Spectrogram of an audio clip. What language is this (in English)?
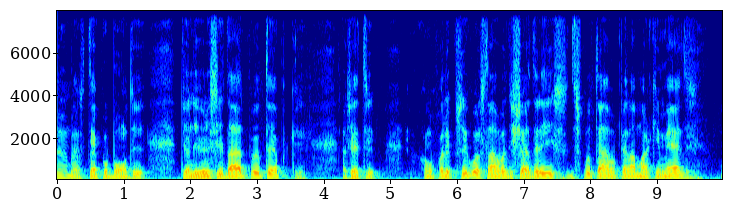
Portuguese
